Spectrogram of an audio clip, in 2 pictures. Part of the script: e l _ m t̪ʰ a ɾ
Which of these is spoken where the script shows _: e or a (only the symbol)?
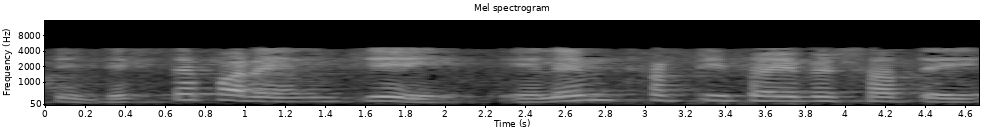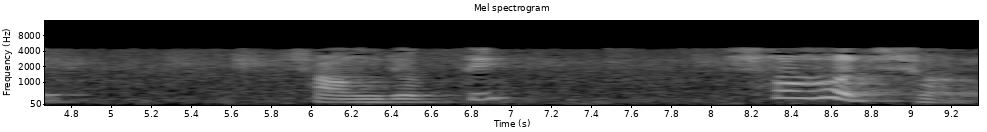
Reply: e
